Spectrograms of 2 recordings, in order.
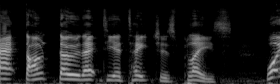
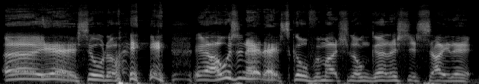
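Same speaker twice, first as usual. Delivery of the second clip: higher, louder merchant goodbye; cheerful merchant farewell; 5 semitones higher, 7 dB louder than usual. Acted. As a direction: merchant waves everyone off. Merchant signs off.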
